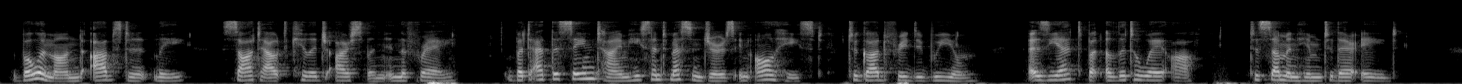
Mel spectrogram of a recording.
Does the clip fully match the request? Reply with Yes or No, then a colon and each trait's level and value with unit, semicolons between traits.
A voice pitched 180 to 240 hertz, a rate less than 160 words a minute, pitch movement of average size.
Yes: medium, 185 Hz; average, 150 wpm; average, 3.4 semitones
